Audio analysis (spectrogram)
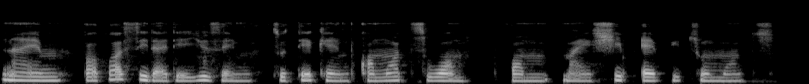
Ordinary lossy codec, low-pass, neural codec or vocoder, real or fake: none; 7.2 kHz; none; real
